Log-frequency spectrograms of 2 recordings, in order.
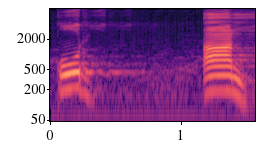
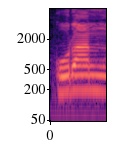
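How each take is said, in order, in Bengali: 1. শব্দটি দুটো আলাদা ভাগে ভাগ করে বলা হয়েছে। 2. শব্দটি একসাথে, মাঝে কোনো বিরতি ছাড়া বলা হয়েছে। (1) "কোরআন বলবেন না আজ থেকে" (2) "কোরআন না"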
